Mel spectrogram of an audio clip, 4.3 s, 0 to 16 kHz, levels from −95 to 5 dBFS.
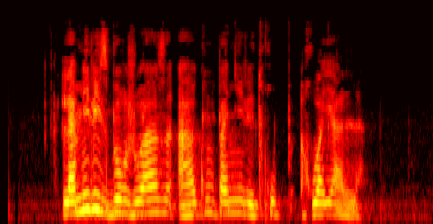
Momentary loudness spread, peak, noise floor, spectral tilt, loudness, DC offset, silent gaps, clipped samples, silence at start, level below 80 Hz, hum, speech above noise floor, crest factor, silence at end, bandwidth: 16 LU; -6 dBFS; -70 dBFS; -6.5 dB/octave; -26 LUFS; under 0.1%; none; under 0.1%; 0.6 s; -74 dBFS; none; 45 dB; 22 dB; 0.75 s; 9.6 kHz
